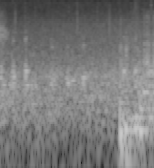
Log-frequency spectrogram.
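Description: A chicken in the video game RealmsCraft gives a few soft clucks, faint at first and then a clearer burst toward the end, with no talking over it.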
